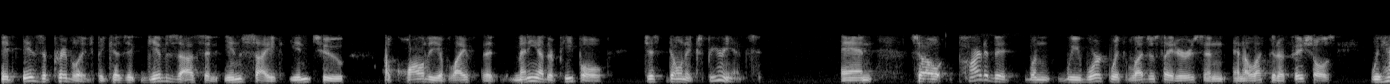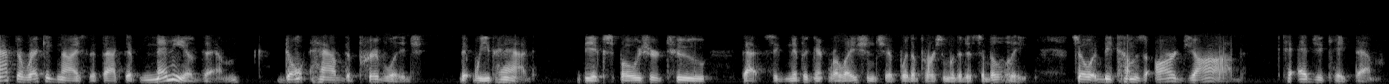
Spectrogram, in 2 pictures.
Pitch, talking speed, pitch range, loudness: 100 Hz, 160 wpm, 85-110 Hz, -21 LUFS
